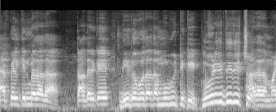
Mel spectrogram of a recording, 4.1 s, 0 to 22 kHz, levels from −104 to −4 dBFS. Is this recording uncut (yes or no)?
yes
